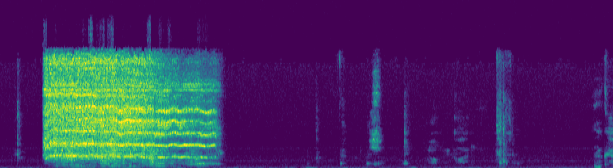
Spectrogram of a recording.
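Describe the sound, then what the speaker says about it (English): An electric pencil sharpener grinds a pencil in one loud, steady buzzing burst of about two seconds, followed by faint handling sounds and quiet background noise. "I don't think I like this electric sharpener"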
